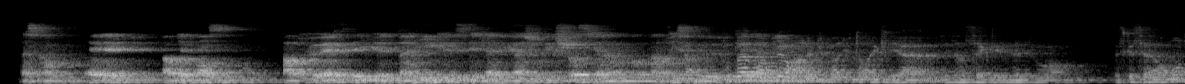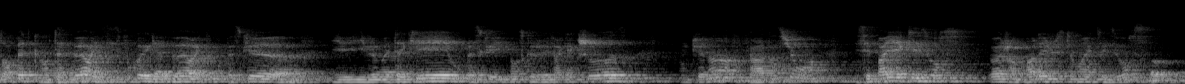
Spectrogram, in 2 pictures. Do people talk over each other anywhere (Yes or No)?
Yes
